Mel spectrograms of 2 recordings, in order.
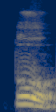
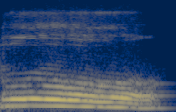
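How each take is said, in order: First: The syllable is said short and clipped. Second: The syllable is drawn out long. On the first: The speaker calls it right. "You do it three times" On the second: The speaker calls it wrong. "instead of dragging the sound"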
